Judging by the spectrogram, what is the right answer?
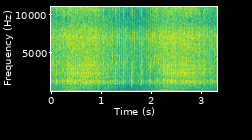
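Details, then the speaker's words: Honda Civic with K20 swap, engine previously run with bad rod bearings, at idle: uneven knocking about three a second, seemingly mid-block rather than low; rattle is the bumper; rod bearings or piston slap suspected, unconfirmed. "so that rattling is actually the bumper so you can hear the knocking hear it there on d-cell"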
